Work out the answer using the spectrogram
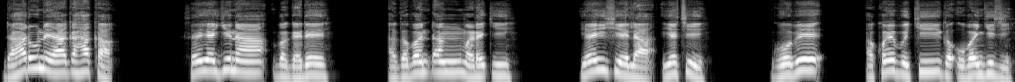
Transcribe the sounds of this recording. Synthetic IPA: da˨ha˦ɾu˦na˨jaː˦ɡa˦ɦa˦ka˨ʔ | sa˦jːaː˦ɡʲɪ˦na˨bɐ˨ɡɐ˨de˦ | ʔa˨ɡɐ˨bɐ˦nɗɐ˦mmɐ˨ɽɐ˦kʲʼiː˦ | jaː˦ji˦ʃ̬eː˨la˨jaː˦t͡ʃeː˦˨ | ɡʷoː˨be˦ | ʔa˨kʷa˦jbɪ˨kʲiː˦ɡa˨ʔʊ˨bɐ˦ŋɡʲɪ˦d͡ʒiː˨

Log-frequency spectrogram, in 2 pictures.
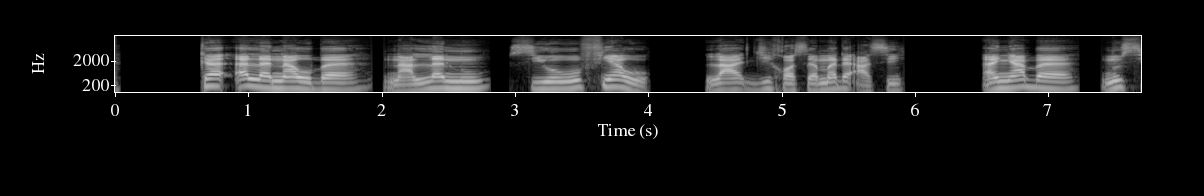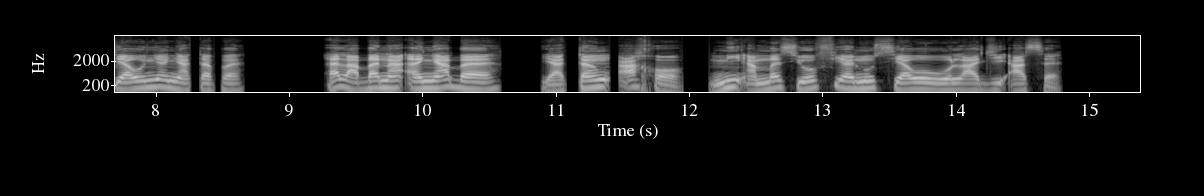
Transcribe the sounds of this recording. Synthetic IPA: kɛ˦ʔɛ˦lɛ˦˨nã˦wo˨bɛ˦nã̰˨lɛ˦nũ˦si˨wo˦wo˦fi˦a˦wo˨ | la˦d͡ʑi˦xɔ˨sɛ˨mɛ̃˦ɖɛ˦ʔa̰˨si˦ | ɛ̰˦ɲã˦bɛ˦nũ˦si˨a˨wo˦ɲɛ̃˦ɲã˨t̪ɛ˦ɸɛ˦ | ɛ˦la˨bɛ˦nã˦ʔɛ˦ɲã˦bɛ˦ | ja̰˨t̪ɛ̃˦ŋ˦a̰˦xɔ˨mĩ˦ʔa˨mɛ̃˨si˨wo˦fi˦a˦nũ˦si˨a˨wo˦wo˨la˦d͡ʑi˦ʔa˨sɛ̰˨

